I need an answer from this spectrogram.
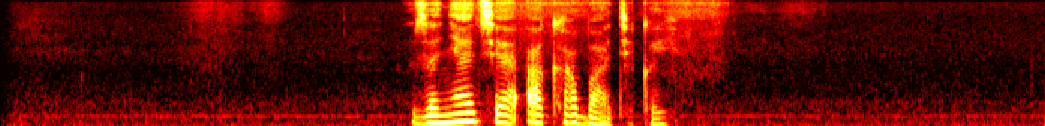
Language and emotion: Russian, neutral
